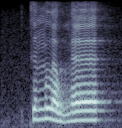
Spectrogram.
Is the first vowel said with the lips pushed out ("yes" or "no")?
no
